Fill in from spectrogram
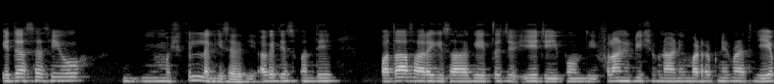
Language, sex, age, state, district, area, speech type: Dogri, male, 30-45, Jammu and Kashmir, Udhampur, rural, spontaneous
